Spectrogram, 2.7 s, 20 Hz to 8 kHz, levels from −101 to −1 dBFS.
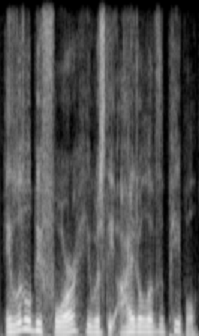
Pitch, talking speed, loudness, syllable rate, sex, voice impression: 145 Hz, 225 wpm, -16 LUFS, 6.0 syllables/s, male, masculine, middle-aged, thick, slightly powerful, hard, raspy, calm, mature, friendly, reassuring, wild, kind, slightly modest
